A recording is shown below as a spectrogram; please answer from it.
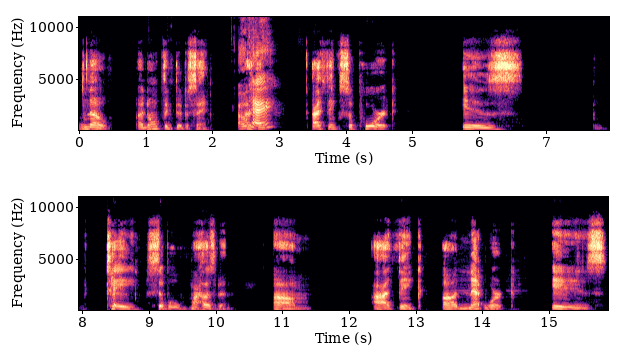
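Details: Stroke survivor with post-stroke aphasia; aphasia.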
